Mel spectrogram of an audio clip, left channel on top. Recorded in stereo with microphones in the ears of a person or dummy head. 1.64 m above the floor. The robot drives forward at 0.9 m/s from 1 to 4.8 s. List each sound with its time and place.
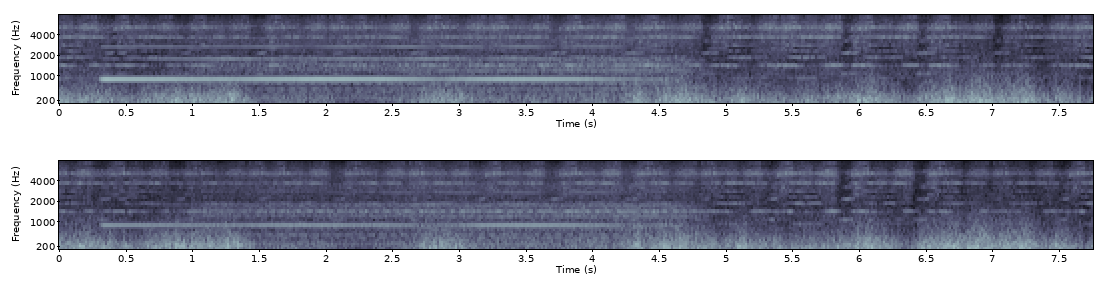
0.3 s a flute: 60° left (ahead or behind); by 4.8 s 20° left (ahead or behind)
